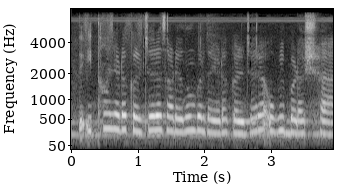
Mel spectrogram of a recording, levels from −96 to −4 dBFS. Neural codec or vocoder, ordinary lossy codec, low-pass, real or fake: none; AAC, 48 kbps; 7.2 kHz; real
